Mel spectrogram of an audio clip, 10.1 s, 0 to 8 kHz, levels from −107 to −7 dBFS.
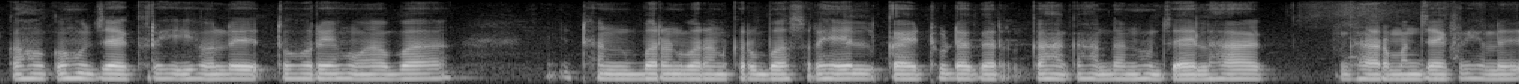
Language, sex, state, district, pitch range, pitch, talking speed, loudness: Chhattisgarhi, male, Chhattisgarh, Jashpur, 125-130 Hz, 125 Hz, 130 wpm, -35 LUFS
